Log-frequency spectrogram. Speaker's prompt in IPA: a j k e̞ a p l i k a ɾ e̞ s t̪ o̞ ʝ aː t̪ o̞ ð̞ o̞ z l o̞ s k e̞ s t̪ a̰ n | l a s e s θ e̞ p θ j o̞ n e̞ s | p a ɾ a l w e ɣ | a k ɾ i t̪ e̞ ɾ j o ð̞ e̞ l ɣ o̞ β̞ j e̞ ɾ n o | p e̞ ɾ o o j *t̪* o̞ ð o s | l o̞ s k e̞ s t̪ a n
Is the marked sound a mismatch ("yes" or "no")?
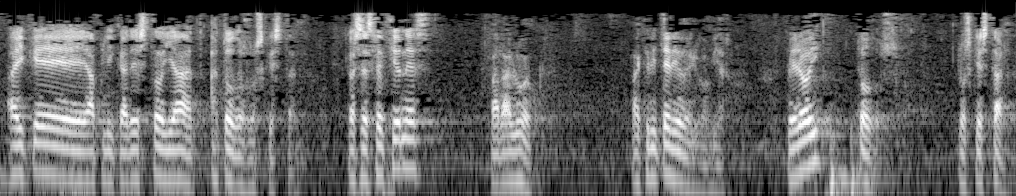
no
